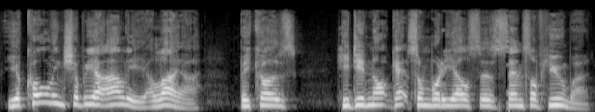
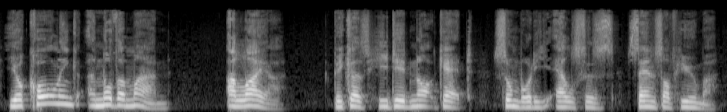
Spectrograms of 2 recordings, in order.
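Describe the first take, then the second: First: It is said at normal speed. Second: It is said slowly and deliberately.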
